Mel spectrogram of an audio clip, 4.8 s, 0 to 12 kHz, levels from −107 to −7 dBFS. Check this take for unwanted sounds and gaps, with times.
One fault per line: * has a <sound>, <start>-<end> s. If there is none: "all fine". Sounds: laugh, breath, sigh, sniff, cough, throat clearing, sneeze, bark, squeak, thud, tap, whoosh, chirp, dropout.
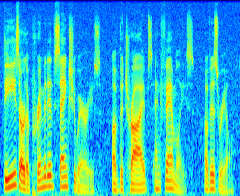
all fine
